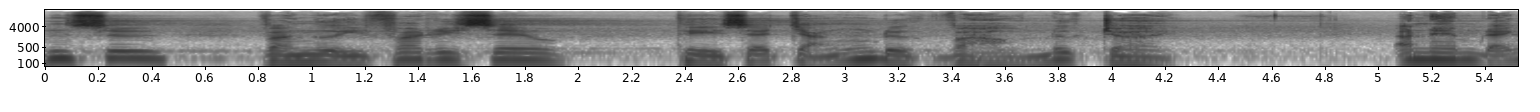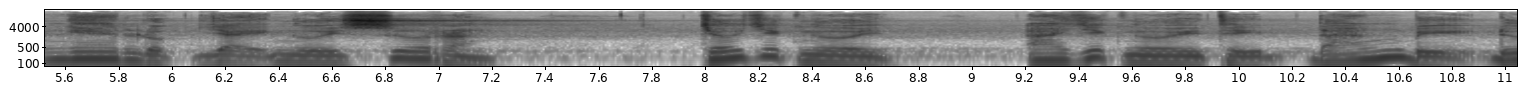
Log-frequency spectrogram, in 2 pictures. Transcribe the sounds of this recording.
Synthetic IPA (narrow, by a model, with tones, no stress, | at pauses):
i˨˧˦ŋsɨ˧vaː˨˩ŋɨ˨˩əjfaː˧ɾi˧sɛ˧w | t̪ʰi˨˩sɛ̰˧˥t͡ɕa̰˧˩ŋɗɨ˨˩ək̚vaː˨˩wnɨ˦˥ək̚t͡ɕəː˨˩j | ʔa˧jŋ̟ʔɛ˧mɗa̰ː˧˥ŋɛ˧lwə˨˩t̚za̰˧˨jŋɨ˨˩əjsɨ˧əza˨˩ŋ | t͡ɕəː˨˦zi˦˥t̚ŋɨ˨˩əj | ʔaː˧jzi˦˥t̚ŋɨ˨˩əjt̪ʰi˨˩ɗaː˨˦ŋɓḭ˧˨ɗɨ˧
